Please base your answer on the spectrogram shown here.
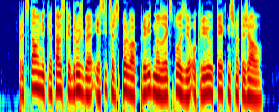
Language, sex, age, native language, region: Slovenian, male, 18-29, Slovenian, Carinthia region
